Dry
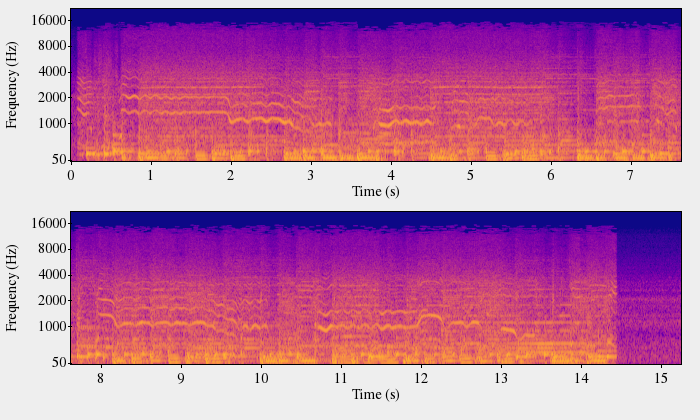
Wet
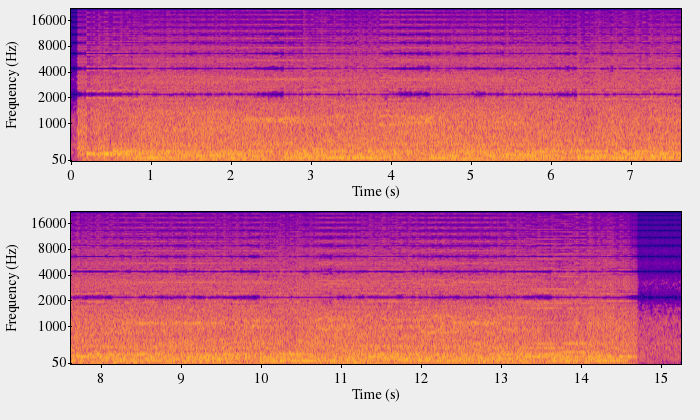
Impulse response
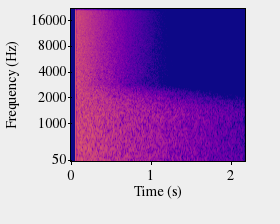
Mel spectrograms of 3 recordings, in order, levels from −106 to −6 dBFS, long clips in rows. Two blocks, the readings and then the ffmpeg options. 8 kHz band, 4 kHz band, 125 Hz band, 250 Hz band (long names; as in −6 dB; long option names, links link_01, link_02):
+13.0 dB, +7.5 dB, +3.0 dB, +3.5 dB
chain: -filter_complex "[0:a]equalizer=frequency=790:width=2.1:gain=-6.5,aexciter=amount=6.9:drive=9.7:freq=4800,highpass=100,acrusher=samples=20:mix=1:aa=0.000001,lowshelf=frequency=130:gain=-6,aecho=1:1:160.3|256.6:0.794|0.562,acrossover=split=160|1400[link_01][link_02][link_03];[link_01]acompressor=threshold=-32dB:ratio=4[link_04];[link_02]acompressor=threshold=-35dB:ratio=4[link_05];[link_03]acompressor=threshold=-38dB:ratio=4[link_06];[link_04][link_05][link_06]amix=inputs=3:normalize=0,afftdn=noise_reduction=17:noise_floor=-48,volume=8.5dB"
